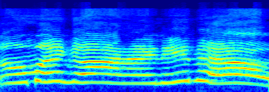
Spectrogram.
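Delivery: fake female voice, very high, shrill and loud. Retelling how a guy called out for help in a fake female voice. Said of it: "puts on a female voice and acts like".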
